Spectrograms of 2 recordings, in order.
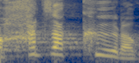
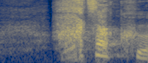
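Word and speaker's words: חזק: 하라라고 이야기합니다 굳세게 하라 히브리어로 하자크 이렇게 이야기해요 얼마나 발음도 강합니까 하자크 아주 그냥 세게 이야기하는 거죠 명령으로 되어 있어요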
